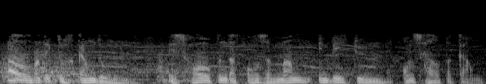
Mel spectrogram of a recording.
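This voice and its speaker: A grave, grieving nobleman. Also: low voice. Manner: grave, sorrowful, measured. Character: grieving nobleman writing a letter, weary and solemn. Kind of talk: letter read as radio drama monologue. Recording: phone-like old radio with faint music.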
